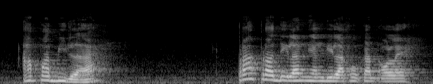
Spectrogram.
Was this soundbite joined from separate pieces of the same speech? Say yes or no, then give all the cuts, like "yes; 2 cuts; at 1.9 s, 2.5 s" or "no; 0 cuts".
no; 0 cuts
